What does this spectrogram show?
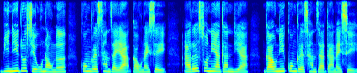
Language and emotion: Bodo, neutral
